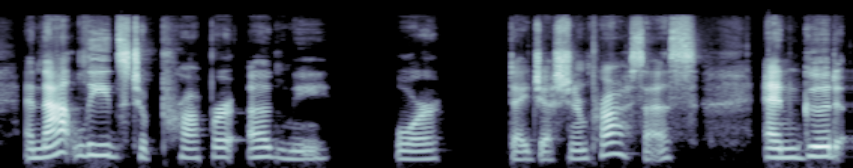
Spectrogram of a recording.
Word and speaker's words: Agni: be vitamin deficient so ayurveda calls the digestion process ugne it's spelled Agni so it doesn't really look like how it sounds but in ayurvedic treatment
